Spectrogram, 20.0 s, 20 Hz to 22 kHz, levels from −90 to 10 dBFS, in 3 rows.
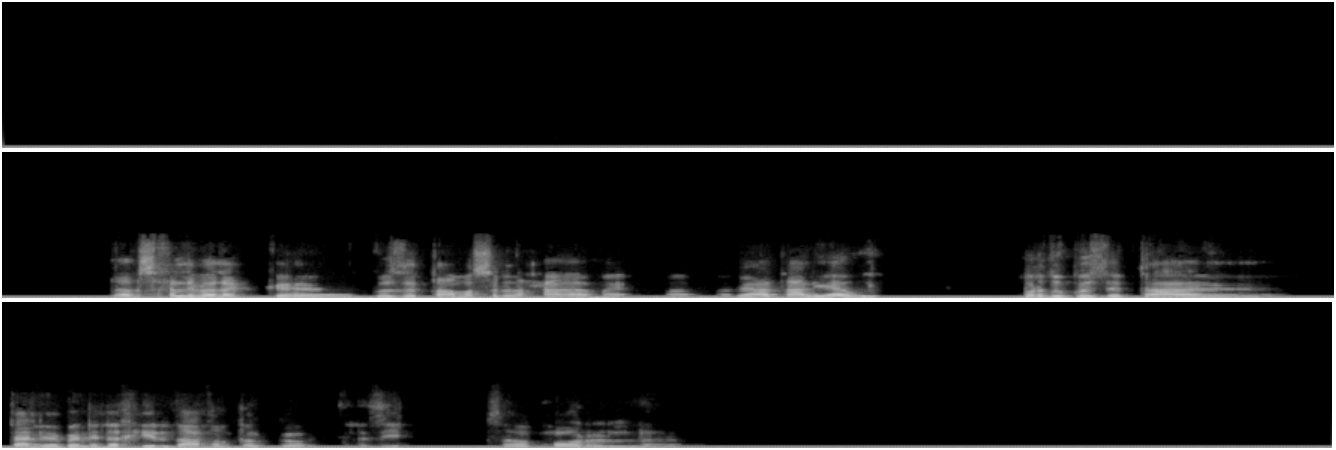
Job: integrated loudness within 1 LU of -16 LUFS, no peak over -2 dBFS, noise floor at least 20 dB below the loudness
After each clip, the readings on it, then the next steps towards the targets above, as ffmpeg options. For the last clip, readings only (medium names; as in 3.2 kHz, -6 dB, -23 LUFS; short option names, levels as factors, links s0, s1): hum 60 Hz; highest harmonic 300 Hz; hum level -26 dBFS; loudness -26.0 LUFS; peak level -6.5 dBFS; loudness target -16.0 LUFS
-> -af "bandreject=f=60:t=h:w=4,bandreject=f=120:t=h:w=4,bandreject=f=180:t=h:w=4,bandreject=f=240:t=h:w=4,bandreject=f=300:t=h:w=4"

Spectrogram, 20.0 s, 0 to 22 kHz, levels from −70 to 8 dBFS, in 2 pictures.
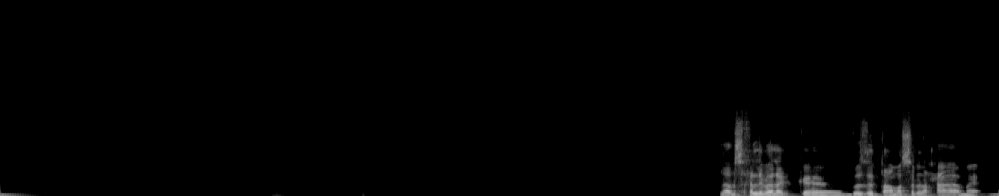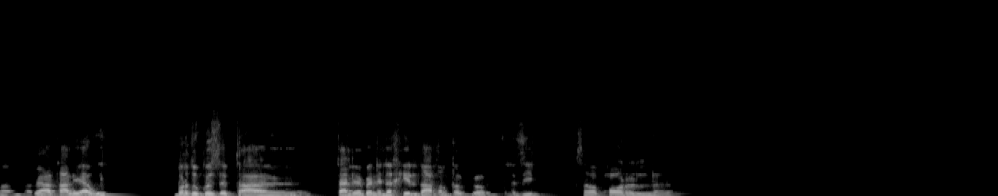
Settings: hum not found; loudness -24.5 LUFS; peak level -6.5 dBFS; loudness target -16.0 LUFS
-> -af "volume=2.66,alimiter=limit=0.794:level=0:latency=1"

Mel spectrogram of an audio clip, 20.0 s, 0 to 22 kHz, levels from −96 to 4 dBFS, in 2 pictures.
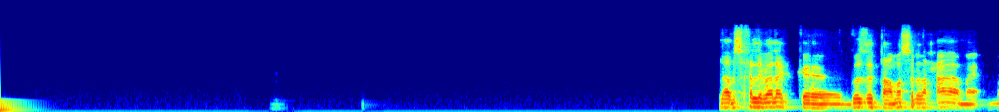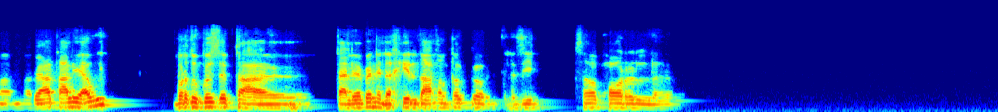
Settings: loudness -16.5 LUFS; peak level -2.0 dBFS; noise floor -76 dBFS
